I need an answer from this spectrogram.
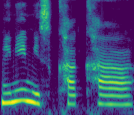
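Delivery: put-on slow, childlike, babyish little kid voice. Showing how the speaker used to talk as a kid, soft childlike baby voice. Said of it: "I had this baby voice. I used to talk like this. really, really soft".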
